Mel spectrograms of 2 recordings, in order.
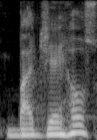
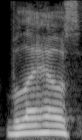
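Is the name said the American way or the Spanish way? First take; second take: Spanish; American. First: The name is said with a Spanish pronunciation. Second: The name is said with an American pronunciation. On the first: "This is how he pronounces it, Kevin Bajejos, Bajejos with the B" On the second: "because I Americanized it"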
